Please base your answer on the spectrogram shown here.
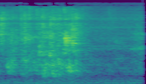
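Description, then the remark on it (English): Water pours steadily into a cooking pot that already holds ingredients, with a bright, splashy hiss that swells briefly, then thins to a softer trickle, with no voices. “forget if y'all don't have enough water, kind of put some water.”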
